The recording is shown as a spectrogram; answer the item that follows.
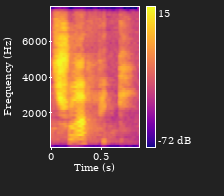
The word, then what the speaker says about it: traffic: Now you're going to stress the second syllable from the end of the word, and the second syllable from the end of the word is lis.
